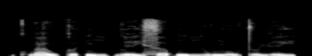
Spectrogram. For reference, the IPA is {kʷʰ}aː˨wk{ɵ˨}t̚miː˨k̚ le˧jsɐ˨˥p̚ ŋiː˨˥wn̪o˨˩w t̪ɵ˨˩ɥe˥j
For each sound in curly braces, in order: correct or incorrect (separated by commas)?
correct, incorrect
